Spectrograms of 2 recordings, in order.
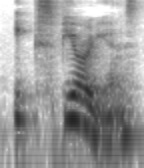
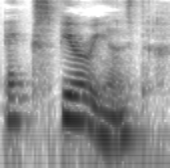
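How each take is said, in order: First: The first syllable does not sound like X. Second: The first syllable sounds like the letter X. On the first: The speaker calls it right. "이렇게 발음하시는 거고요" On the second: The speaker calls it wrong. "X로 발음하지 않게 조심해 주셨어야 됩니다"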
